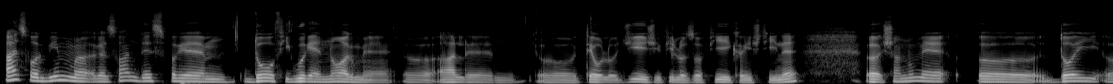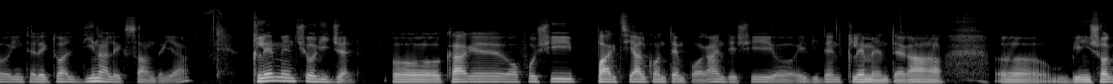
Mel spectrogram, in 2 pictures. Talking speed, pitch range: 85 wpm, 105-130 Hz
